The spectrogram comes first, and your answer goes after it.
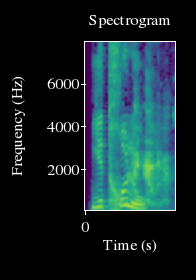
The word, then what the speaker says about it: يدخلوا: يدخلوا. Now here the alif at the end is silent.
